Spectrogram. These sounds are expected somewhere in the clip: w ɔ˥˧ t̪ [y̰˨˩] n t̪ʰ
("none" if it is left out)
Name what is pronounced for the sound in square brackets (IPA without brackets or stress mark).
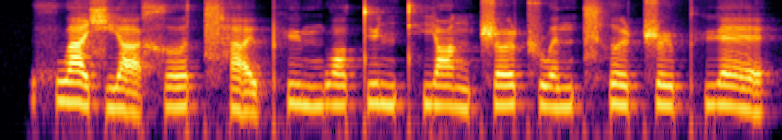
y˥˧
